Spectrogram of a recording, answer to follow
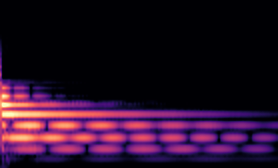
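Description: A Japanese wind bell (fūrin) struck once by its clapper, ringing with several clear tones that slowly fade, with a slight wavering in level.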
